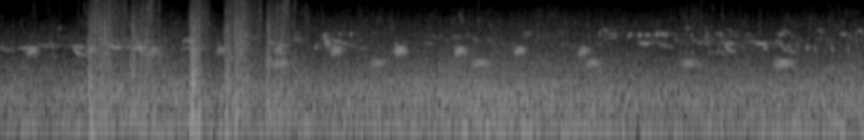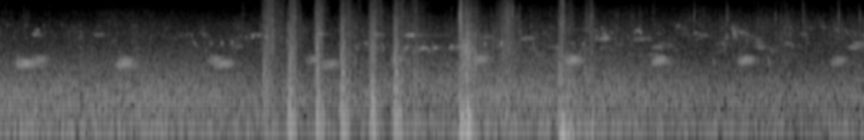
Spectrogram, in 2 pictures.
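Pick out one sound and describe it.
Footsteps crunch steadily on dry, rough ground.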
